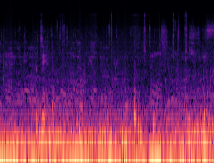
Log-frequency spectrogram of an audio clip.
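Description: Low engine and road rumble inside a car's cabin as it drives slowly in the rain. Scattered light ticks of raindrops on the car body run over it.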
